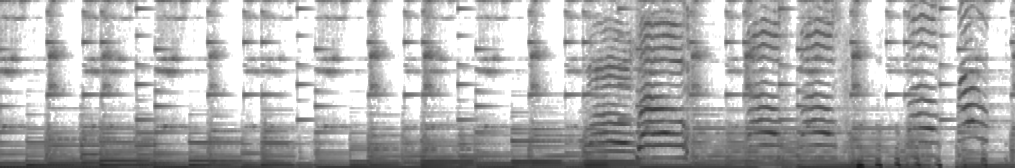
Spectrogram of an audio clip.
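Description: Cheerful holiday-style music built from cat meows, the meows pitched into a melody. Sustained tones bend and warble near the end, all upbeat and steady with no talking.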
